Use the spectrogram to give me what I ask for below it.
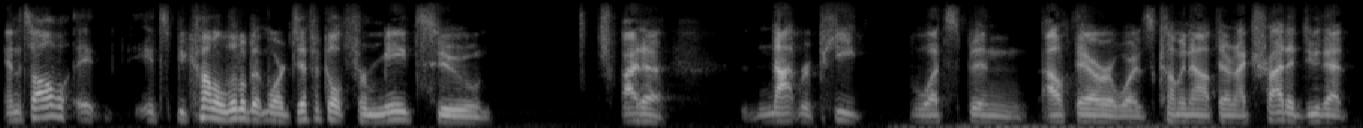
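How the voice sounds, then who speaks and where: A radio show host, here appearing as an interview guest, talks casually in a mid-pitched, slightly bright voice at a moderate pace, circling back to rephrase as he explains. The sound is dry and somewhat dull, like a muffled lo-fi connection, with no room sound.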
